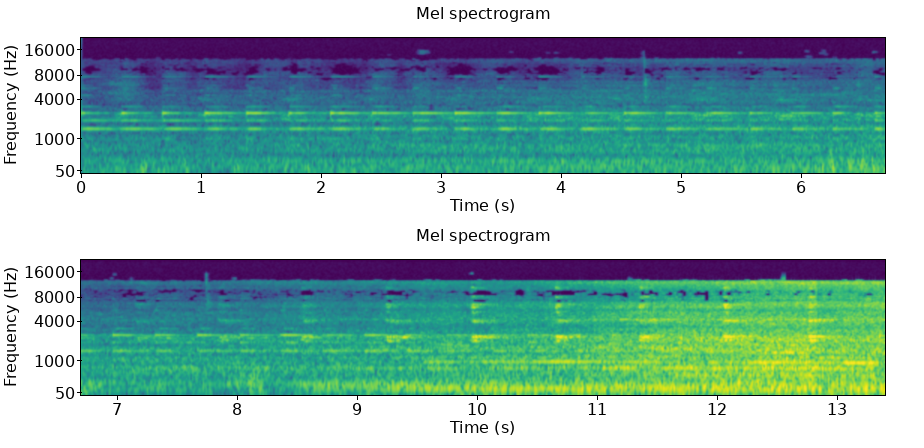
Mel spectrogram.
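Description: A Metra UP-NW commuter train pulls into Harvard station, its rumble building steadily louder and closer, with rail squeal and clatter rising over a steady tonal hum.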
